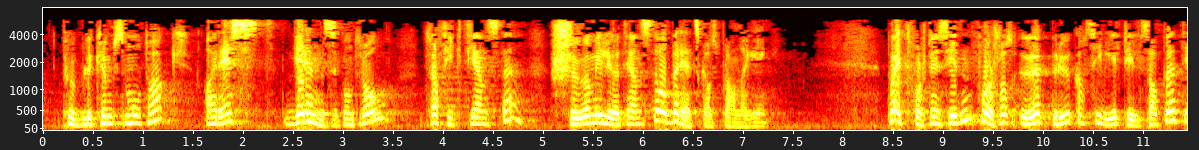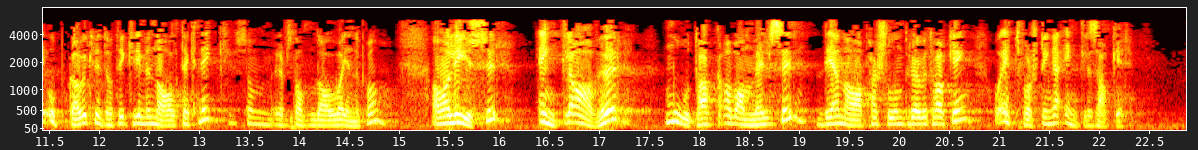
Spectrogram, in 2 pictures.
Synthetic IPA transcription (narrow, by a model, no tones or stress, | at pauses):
pʰʉblɪkʉmsmuːt̪ʰɑːkɑɾɛst̪ɡɾɛnsəkʊnt̪ʰɾɔlːt̪ʰɾɑfɪkːt̪ʰjeːnəst̪əʂøːɔmɪljøːt̪ʰjeːnəst̪əɔbəɾḛːd̪skɑ̰ːpspʰlɑ̰ːnlɛ̰ɡɪŋ | pʰɔɛt̪ə̥fɔʂknɪŋsiːd̪n̩foːɾəʂɭoːsøːk̚t̪̚bɾʉːkɑʋsɪʋiːlt̪ʰɪlsɑt̪ːət̪ʰɪlɔpɡɑːʋəkʰnʏt̪ːɑt̪ʰɪlkʰɾɪmɪnɑːlt̪ʰɛknɪkːsɔmɾɛpɾsɑnt̪nd̪ɑːlʋɑɾɪnːəpʰɔ | ʔɑnɑlyːsəɾ | ɛŋkləɑːʋhøːɾ | muːt̪ʰɑːkɑʋɑnmɛlːəsəɾd̪ɛɛnɑːpʰæʂuːnpʰɾøːʋət̪ʰɑːkɪŋɔɛt̪ːəfɔʂknɪŋɑʔɛŋkləsɑ̰ːkəɾ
